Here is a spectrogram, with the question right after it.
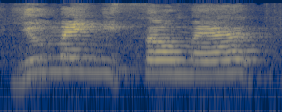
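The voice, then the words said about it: Put-on American accent. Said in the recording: “That's my American accent”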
